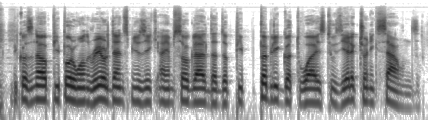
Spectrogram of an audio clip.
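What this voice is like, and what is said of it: French-accented English. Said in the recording (French): “Pardon pour mon accent.”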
